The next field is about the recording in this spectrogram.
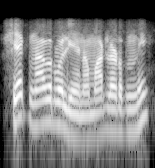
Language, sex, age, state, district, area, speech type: Telugu, male, 18-30, Andhra Pradesh, Bapatla, urban, conversation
